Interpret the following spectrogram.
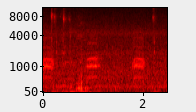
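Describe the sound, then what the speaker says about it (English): A crow in the Metro Exodus video game gives three short, harsh caws at an even pace over low ambient background noise. "A bird that talks?"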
